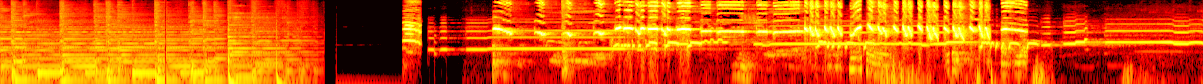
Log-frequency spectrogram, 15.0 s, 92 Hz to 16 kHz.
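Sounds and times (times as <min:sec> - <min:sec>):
sharp bird chirps: 0:06.2 - 0:12.8
songbird singing: 0:06.2 - 0:13.0.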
